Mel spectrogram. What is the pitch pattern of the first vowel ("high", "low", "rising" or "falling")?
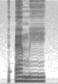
high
